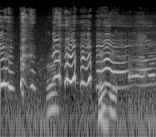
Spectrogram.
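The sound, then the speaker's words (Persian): A person cries, with wavering, high-pitched whimpers and sobbing wails broken into several short bursts, rising and falling in pitch over a few seconds. “اصلا من چرا دارم گریه میکنم؟”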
